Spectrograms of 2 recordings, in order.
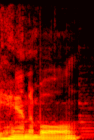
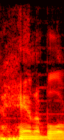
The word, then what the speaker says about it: Hannibal: I literally just realized that Hannibal rhymes with cannibal, and that's where the name is from.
